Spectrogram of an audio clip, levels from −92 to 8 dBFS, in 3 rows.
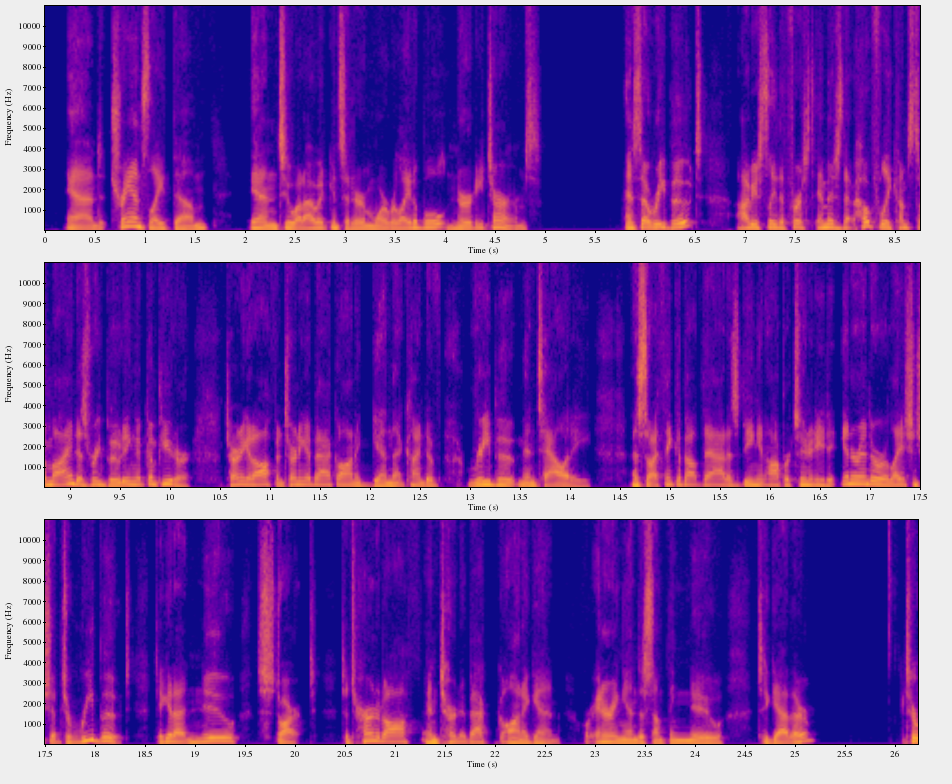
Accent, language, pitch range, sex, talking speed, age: American, English, 130-165 Hz, male, 185 wpm, 30-49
